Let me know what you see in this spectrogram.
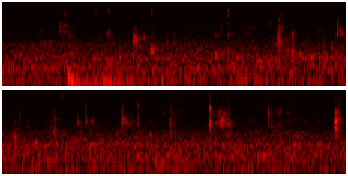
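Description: Two people chewing mouthfuls of loaded fries, with irregular small clicks from the mouth.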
